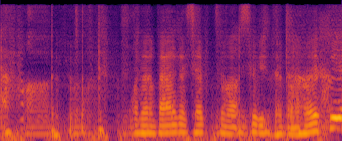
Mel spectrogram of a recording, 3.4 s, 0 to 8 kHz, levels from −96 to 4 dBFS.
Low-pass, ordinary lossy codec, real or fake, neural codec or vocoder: 7.2 kHz; MP3, 48 kbps; fake; codec, 16 kHz, 0.5 kbps, FreqCodec, smaller model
